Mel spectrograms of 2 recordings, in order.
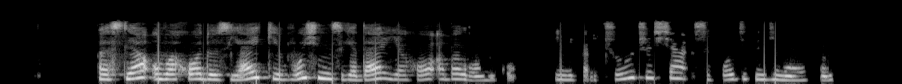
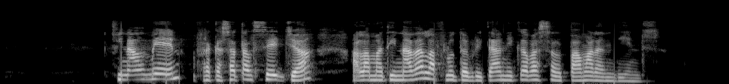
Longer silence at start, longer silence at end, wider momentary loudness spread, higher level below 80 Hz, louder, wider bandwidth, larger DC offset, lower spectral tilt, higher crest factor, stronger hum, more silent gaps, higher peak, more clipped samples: second, 1 s vs 1.15 s; about the same, 0.7 s vs 0.8 s; first, 14 LU vs 8 LU; first, -52 dBFS vs -58 dBFS; about the same, -16 LUFS vs -17 LUFS; about the same, 8.2 kHz vs 8.2 kHz; neither; about the same, -4 dB/octave vs -4.5 dB/octave; about the same, 16 dB vs 18 dB; neither; first, 5.18-5.55 s, 7.50-7.54 s, 8.11-8.20 s vs none; about the same, -2 dBFS vs 0 dBFS; neither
